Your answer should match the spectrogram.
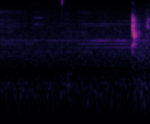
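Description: Near silence: faint room tone, with one brief soft click near the end.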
